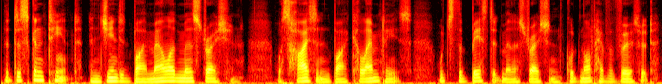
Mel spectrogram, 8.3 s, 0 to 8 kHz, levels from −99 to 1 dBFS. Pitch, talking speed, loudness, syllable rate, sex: 105 Hz, 125 wpm, -21 LUFS, 5.1 syllables/s, male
